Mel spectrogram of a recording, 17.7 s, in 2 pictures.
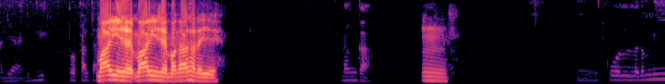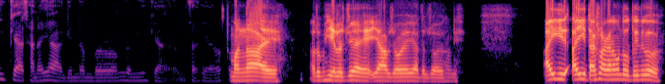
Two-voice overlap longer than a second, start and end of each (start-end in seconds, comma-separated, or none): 1.3-2.7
